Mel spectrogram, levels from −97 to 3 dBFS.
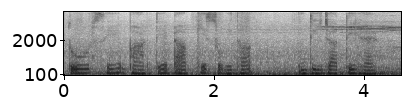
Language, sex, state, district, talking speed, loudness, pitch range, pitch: Hindi, female, Rajasthan, Jaipur, 120 wpm, -15 LUFS, 165-180 Hz, 175 Hz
